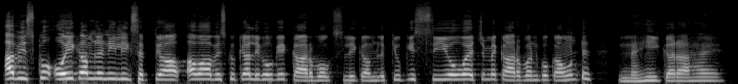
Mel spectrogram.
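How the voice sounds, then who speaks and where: Very high and a little mellow, this man's clean voice moves fairly quickly with hardly any pauses. He's a chemistry teacher giving a casual, encouraging lesson, constantly quizzing students, supplying the answers himself, and frequently using the word "beta" for them.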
